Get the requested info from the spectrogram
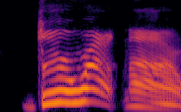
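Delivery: deliberately bad, weak cartoon voice attempt. Quoting a favorite cartoon line: sad attempt at a Meatwad voice. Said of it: "my really sad attempt at a Meatwad".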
